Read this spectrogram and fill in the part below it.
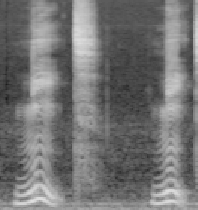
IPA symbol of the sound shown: iː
